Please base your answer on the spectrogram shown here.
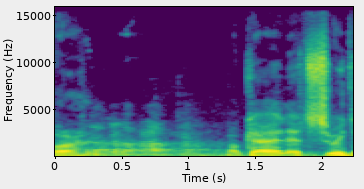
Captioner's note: laughter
